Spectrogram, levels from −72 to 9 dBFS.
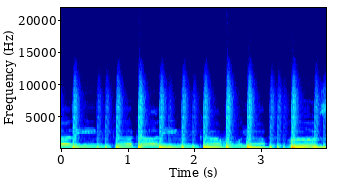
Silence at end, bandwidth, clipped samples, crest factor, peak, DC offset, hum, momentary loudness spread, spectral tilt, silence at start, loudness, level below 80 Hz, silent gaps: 0 s; 13.5 kHz; under 0.1%; 16 dB; -10 dBFS; under 0.1%; none; 11 LU; -6 dB/octave; 0 s; -28 LUFS; -30 dBFS; none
